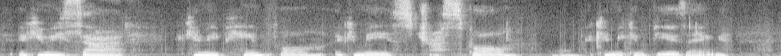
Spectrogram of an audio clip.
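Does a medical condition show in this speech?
No.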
